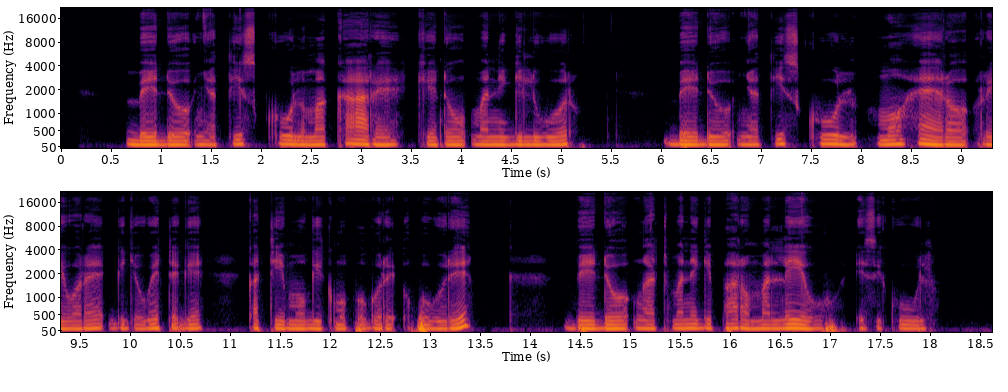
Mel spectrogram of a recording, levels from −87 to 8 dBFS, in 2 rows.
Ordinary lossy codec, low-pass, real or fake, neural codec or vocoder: none; none; real; none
